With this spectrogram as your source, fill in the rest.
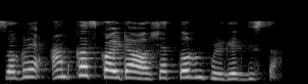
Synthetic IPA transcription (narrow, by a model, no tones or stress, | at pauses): səɡɭɛ̃amkaskajʈaəɕat̪ːəɾuːnpiɭɡek̚d̪ist̪a̰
